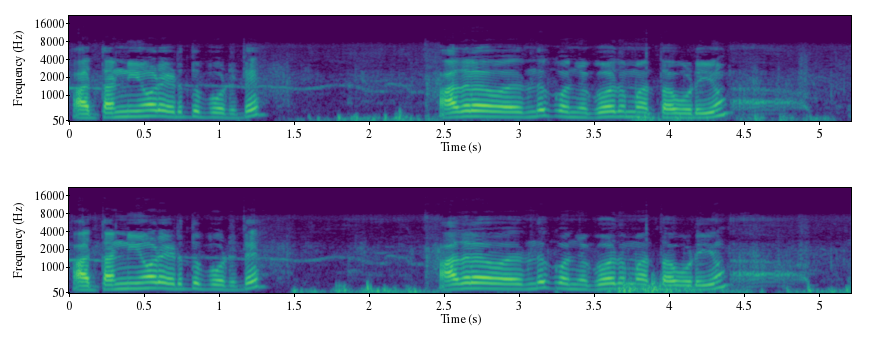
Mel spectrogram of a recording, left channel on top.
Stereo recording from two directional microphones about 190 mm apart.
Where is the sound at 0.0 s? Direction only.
Centre (ahead or behind).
